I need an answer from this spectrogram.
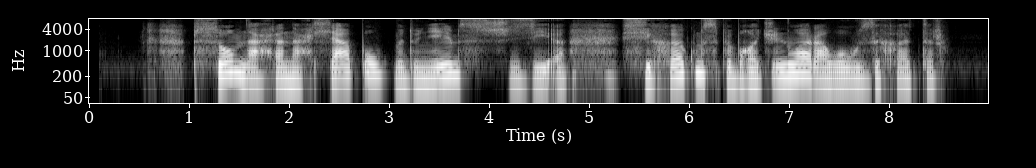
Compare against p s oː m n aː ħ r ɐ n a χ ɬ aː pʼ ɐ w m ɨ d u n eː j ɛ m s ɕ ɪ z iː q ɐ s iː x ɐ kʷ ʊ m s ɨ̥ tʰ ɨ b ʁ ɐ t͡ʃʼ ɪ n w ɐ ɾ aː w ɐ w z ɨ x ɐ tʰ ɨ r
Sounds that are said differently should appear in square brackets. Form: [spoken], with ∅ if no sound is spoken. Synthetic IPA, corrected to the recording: p s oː m n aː ħ r ɐ n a [ħ] ɬ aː pʼ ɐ w m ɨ d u n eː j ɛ m s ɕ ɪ z iː [ʔ] ɐ s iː x ɐ kʷ ʊ m s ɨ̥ [pʰ] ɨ b ʁ ɐ t͡ʃʼ ɪ n w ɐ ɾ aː w ɐ w z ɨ x ɐ tʰ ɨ r

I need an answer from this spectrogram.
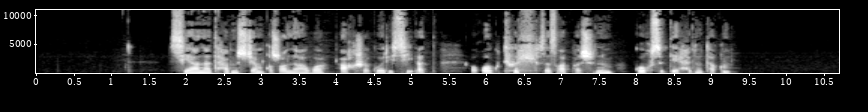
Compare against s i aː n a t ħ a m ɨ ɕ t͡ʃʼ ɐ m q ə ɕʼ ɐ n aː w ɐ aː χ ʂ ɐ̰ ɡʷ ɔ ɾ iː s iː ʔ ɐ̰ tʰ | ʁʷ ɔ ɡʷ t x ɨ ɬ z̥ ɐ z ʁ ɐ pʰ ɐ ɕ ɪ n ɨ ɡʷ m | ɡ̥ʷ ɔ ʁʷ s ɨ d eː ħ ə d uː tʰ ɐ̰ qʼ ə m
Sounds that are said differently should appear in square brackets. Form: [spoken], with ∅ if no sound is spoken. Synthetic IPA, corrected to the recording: s i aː n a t ħ a m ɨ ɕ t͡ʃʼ ɐ m q ə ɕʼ ɐ n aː w ɐ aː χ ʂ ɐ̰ ɡʷ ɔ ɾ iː s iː ʔ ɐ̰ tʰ | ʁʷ ɔ ɡʷ t x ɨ ɬ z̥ ɐ z ʁ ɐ pʰ ɐ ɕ ɪ n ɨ [∅] m | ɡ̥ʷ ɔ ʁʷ s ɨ d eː ħ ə [n] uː tʰ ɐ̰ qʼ ə m

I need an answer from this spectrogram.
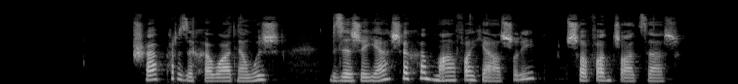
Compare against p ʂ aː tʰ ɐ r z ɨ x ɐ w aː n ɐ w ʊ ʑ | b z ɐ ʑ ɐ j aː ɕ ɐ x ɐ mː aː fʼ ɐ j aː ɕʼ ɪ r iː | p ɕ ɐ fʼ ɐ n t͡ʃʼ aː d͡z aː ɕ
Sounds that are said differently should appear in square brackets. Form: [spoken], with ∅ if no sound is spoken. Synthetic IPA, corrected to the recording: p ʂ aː [pʰ] ɐ r z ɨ x ɐ w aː n ɐ w ʊ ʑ | b z ɐ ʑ ɐ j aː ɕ ɐ x ɐ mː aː fʼ ɐ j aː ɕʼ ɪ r iː | p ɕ ɐ fʼ ɐ n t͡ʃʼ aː d͡z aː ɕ

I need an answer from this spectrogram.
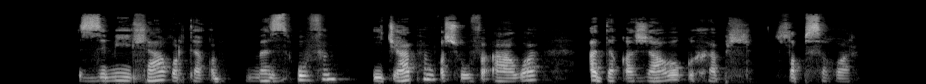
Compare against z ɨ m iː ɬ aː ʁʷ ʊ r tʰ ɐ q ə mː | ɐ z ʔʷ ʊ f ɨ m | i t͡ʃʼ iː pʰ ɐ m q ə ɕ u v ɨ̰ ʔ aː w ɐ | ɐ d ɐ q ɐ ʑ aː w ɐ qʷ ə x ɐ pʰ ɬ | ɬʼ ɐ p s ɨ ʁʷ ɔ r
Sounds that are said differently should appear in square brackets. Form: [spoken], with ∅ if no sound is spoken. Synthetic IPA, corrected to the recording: z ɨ m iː ɬ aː ʁʷ ʊ r tʰ ɐ q ə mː | ɐ z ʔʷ ʊ [v] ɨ m | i t͡ʃʼ [aː] pʰ ɐ m q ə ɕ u v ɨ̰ ʔ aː w ɐ | ɐ d ɐ q ɐ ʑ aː w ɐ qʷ ə x ɐ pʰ ɬ | ɬʼ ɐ p s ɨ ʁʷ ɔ r

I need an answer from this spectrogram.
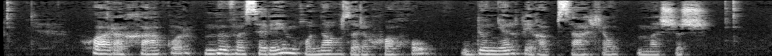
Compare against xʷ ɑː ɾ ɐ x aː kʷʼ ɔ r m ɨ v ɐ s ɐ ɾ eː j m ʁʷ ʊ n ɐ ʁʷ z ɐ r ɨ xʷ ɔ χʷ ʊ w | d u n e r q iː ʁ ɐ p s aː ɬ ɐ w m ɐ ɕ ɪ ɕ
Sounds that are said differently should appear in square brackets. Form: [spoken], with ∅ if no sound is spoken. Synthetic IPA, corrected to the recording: xʷ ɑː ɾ ɐ x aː kʷʼ ɔ r m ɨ v ɐ s ɐ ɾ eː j m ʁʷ ʊ n ɐ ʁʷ z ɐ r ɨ xʷ ɔ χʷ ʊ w | d u n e r q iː ʁ ɐ p s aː ɬ ɐ w m ɐ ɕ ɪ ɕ

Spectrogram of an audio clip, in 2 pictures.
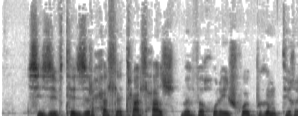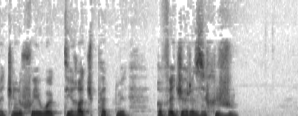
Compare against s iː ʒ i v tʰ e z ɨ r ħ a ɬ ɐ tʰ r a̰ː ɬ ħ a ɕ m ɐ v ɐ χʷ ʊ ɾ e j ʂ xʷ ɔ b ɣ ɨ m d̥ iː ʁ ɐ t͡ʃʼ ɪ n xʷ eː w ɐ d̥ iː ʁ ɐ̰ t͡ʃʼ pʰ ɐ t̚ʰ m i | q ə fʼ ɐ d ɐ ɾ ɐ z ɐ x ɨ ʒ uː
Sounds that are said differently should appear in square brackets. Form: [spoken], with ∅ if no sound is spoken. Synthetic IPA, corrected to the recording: s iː [z] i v tʰ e z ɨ r ħ a ɬ ɐ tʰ r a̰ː ɬ ħ a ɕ m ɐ v ɐ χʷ ʊ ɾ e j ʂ xʷ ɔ b ɣ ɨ m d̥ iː ʁ ɐ t͡ʃʼ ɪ n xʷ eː w ɐ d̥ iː ʁ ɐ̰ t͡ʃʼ pʰ ɐ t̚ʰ m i | q ə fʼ ɐ [d͡ʒ] ɐ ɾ ɐ z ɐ x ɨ ʒ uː

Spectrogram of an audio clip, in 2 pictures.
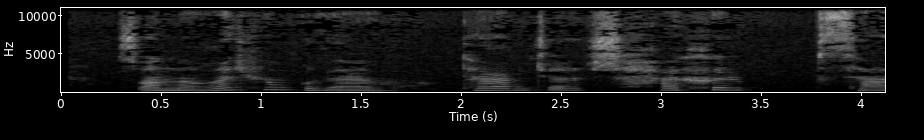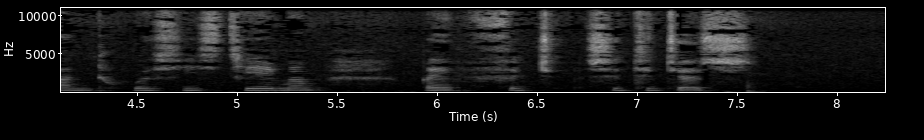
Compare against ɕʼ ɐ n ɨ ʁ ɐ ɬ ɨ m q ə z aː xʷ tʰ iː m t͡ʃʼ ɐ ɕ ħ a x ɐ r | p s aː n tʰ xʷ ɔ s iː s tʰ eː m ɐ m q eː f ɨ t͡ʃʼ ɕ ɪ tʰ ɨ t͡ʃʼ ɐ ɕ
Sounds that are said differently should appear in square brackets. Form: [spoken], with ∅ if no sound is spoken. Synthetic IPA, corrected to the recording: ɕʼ ɐ n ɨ ʁ ɐ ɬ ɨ m q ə z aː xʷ tʰ [aː] m t͡ʃʼ ɐ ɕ ħ a x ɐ r | p s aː n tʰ xʷ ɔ s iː s tʰ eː m ɐ m q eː f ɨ t͡ʃʼ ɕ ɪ tʰ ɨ t͡ʃʼ ɐ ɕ

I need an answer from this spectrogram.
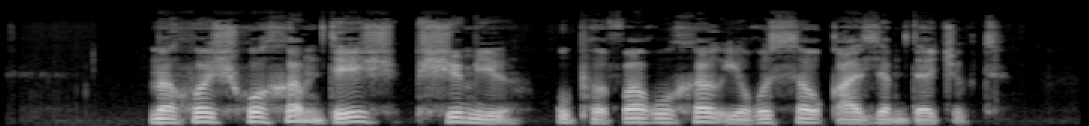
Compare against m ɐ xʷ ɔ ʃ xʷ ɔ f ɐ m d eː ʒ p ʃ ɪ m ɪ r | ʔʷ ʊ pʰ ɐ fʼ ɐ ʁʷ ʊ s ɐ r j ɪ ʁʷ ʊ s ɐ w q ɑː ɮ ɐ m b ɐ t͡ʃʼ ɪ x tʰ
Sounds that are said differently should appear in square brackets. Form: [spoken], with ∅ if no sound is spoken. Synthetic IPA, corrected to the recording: m ɐ xʷ ɔ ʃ xʷ ɔ [x] ɐ m d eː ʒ p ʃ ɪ m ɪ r | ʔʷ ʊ pʰ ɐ fʼ ɐ ʁʷ ʊ [x] ɐ r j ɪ ʁʷ ʊ s ɐ w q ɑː ɮ ɐ m [d] ɐ t͡ʃʼ ɪ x tʰ

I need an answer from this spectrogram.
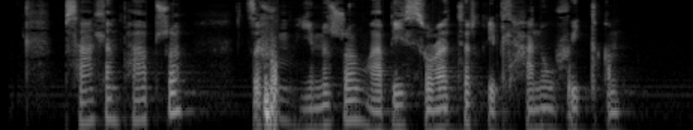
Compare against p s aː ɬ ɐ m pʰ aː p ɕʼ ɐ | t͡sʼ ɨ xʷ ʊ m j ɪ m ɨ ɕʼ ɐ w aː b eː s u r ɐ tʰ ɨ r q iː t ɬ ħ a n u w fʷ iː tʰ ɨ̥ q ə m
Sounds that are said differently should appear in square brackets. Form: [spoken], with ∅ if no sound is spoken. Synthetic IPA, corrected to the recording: p s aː ɬ ɐ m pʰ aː p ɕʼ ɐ | t͡sʼ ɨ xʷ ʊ m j ɪ m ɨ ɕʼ ɐ w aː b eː s u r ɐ tʰ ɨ r q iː [p] ɬ ħ a n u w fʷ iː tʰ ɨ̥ q ə m

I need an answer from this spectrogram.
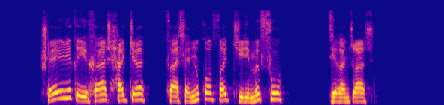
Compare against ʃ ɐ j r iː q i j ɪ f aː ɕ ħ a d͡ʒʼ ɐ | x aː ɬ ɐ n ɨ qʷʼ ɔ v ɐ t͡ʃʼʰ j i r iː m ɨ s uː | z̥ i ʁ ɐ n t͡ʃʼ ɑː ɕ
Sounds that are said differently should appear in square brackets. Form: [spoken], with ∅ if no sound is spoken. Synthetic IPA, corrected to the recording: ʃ ɐ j r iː q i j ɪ [x] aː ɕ ħ a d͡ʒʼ ɐ | [f] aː ɬ ɐ n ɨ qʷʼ ɔ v ɐ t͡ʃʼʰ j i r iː m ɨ [f] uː | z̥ [iː] ʁ ɐ n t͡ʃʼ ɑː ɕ

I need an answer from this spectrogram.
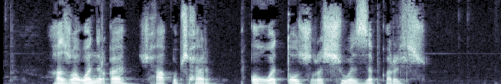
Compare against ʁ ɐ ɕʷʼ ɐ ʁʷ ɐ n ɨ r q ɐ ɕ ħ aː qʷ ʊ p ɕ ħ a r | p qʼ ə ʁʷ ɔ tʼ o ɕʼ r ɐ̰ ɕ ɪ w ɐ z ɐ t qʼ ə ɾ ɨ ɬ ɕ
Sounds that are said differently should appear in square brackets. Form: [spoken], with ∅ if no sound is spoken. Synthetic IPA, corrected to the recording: ʁ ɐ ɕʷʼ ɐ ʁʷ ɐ n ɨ r q ɐ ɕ ħ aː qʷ ʊ p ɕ ħ a r | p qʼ ə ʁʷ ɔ tʼ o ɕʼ r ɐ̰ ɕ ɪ w ɐ z ɐ [p] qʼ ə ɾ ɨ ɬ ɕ

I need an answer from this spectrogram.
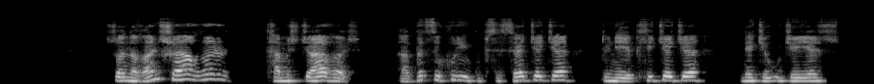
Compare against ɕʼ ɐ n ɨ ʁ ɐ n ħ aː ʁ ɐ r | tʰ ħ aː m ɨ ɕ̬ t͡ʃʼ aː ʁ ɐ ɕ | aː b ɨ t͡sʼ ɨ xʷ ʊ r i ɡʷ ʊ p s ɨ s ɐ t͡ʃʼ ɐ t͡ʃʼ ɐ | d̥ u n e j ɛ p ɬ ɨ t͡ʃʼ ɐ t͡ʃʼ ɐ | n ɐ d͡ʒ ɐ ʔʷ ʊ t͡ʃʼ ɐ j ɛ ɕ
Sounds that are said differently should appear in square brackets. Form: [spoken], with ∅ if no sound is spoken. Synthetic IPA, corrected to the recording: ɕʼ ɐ n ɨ ʁ ɐ n [ʃ] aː ʁ ɐ r | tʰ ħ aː m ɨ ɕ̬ t͡ʃʼ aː ʁ ɐ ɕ | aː b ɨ t͡sʼ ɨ xʷ ʊ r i ɡʷ ʊ p s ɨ s ɐ t͡ʃʼ ɐ t͡ʃʼ ɐ | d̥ u n e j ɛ p ɬ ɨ t͡ʃʼ ɐ t͡ʃʼ ɐ | n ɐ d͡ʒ ɐ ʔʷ ʊ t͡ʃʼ ɐ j ɛ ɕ

